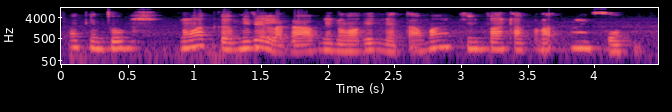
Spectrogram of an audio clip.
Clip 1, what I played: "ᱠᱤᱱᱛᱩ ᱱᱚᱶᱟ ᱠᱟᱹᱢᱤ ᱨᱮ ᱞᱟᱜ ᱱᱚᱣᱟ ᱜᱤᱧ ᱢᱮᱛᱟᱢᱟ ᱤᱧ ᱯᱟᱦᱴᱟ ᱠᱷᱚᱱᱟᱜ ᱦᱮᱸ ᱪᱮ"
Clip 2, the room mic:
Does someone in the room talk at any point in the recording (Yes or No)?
No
